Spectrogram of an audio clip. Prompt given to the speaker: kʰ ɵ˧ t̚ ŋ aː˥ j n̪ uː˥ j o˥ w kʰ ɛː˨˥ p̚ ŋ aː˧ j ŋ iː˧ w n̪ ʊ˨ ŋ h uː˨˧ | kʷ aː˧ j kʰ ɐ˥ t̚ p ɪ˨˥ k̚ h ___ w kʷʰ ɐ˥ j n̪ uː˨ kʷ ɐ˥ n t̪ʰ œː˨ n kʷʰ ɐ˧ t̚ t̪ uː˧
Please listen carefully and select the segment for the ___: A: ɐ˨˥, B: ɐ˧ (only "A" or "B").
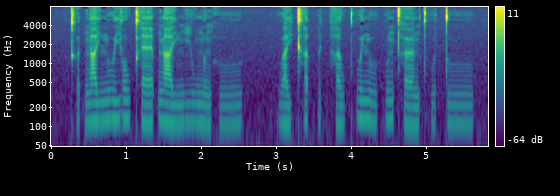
A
